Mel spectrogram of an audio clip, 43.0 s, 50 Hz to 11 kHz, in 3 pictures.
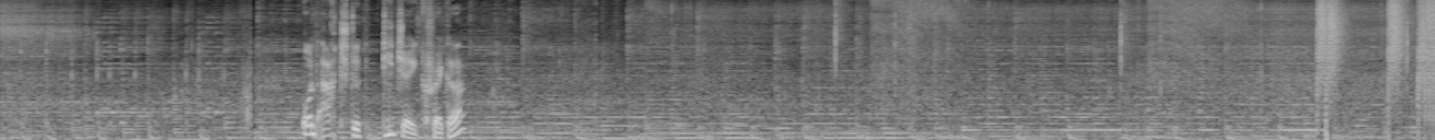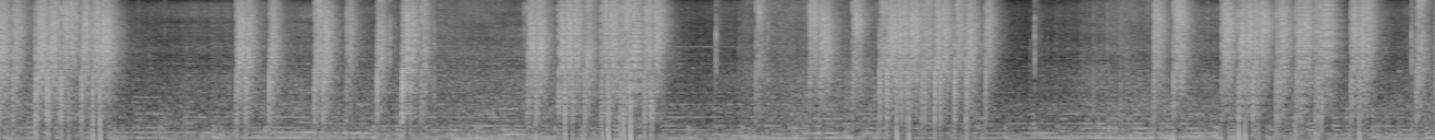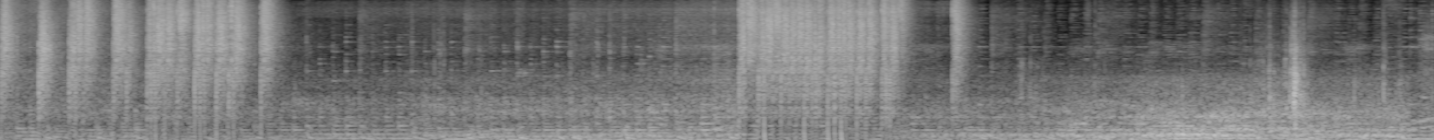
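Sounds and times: firecrackers crackling: 0:00.0 - 0:43.0.

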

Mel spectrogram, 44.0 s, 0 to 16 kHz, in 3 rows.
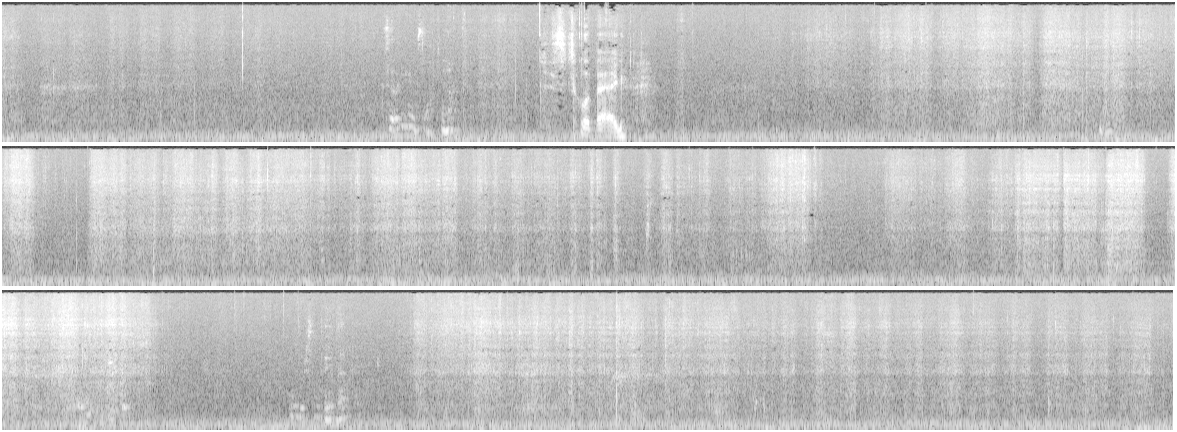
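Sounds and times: plastic bag crinkling: 0:10.0 - 0:25.0, 0:25.6 - 0:31.4, 0:34.4 - 0:43.9.

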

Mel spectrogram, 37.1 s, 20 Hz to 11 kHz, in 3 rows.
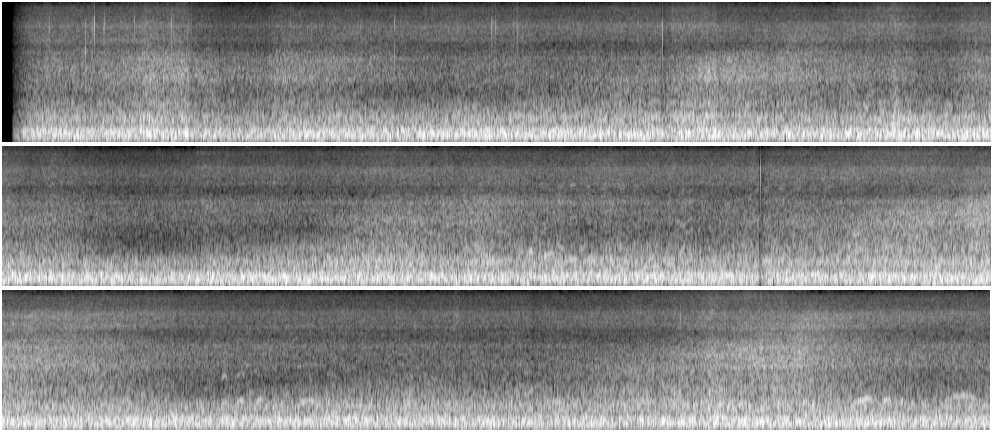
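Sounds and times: waves breaking on beach: 0:00.1 - 0:37.0.

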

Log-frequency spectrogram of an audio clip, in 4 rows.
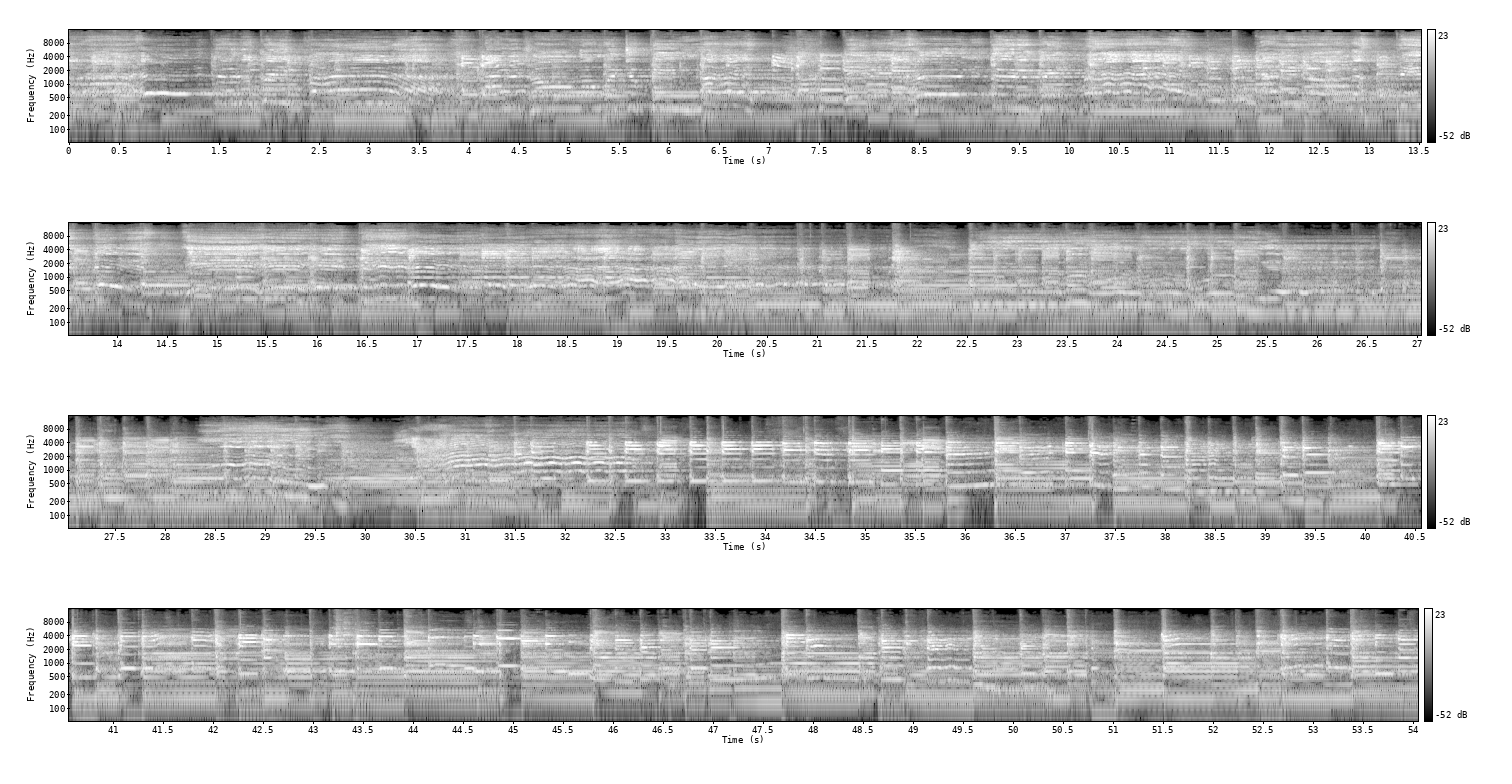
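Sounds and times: man singing: 0:00.0 - 0:39.4
electric guitars playing blues: 0:00.0 - 0:54.0.

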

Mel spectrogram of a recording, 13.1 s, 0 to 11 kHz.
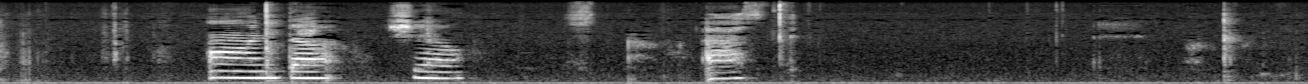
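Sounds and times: person's voice: 0:02.1 - 0:04.7, 0:07.0 - 0:07.9.

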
